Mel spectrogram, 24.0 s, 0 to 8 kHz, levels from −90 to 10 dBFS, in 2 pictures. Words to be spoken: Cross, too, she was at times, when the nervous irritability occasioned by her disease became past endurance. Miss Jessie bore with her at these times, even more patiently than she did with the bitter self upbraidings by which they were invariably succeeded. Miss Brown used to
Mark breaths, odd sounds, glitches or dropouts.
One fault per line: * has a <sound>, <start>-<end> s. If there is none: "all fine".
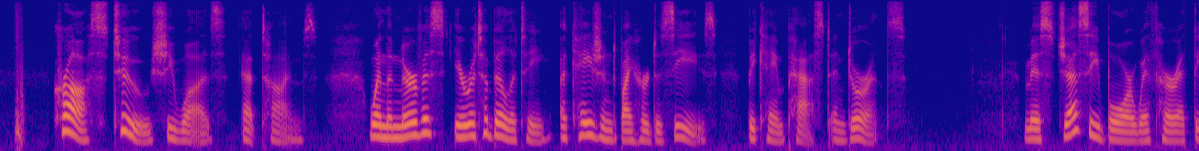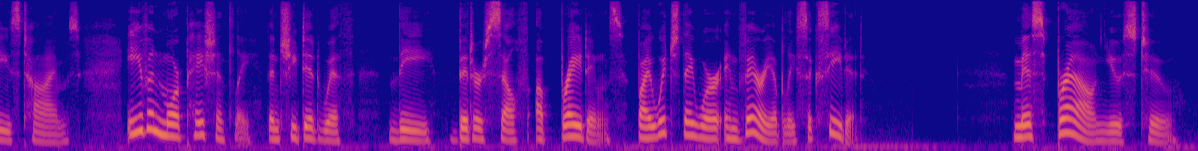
* has a whoosh, 0.1-0.3 s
